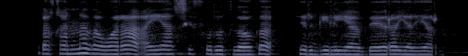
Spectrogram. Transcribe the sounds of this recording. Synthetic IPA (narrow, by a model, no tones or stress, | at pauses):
ɖɑqɑnːɐðɐwɑɾaːʔɐ̰jaːsɪfʊðʊd̪lɔːɣɐhɪrɡɛlɪjaːbɛːɾɔjɐrjɐr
